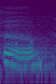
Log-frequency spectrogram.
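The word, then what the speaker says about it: Cwm: is called kumaranda it's spelled c-w-n but it's pronounced kum and then rhonda h-r-o-n-d-d-a we call it rhonda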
